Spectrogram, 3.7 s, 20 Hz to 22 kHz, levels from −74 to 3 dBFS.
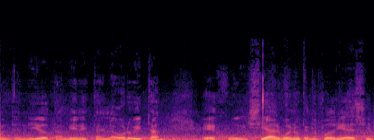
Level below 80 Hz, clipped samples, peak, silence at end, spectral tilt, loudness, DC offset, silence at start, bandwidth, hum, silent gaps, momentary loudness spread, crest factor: -42 dBFS; under 0.1%; -2 dBFS; 0 s; -6.5 dB/octave; -20 LUFS; under 0.1%; 0 s; 15.5 kHz; none; none; 6 LU; 18 dB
